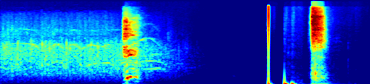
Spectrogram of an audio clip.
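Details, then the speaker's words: Adult sneeze, announced beforehand: after quiet background noise, a few short sharp bursts end in a forceful, partly muffled expulsive burst. "What an absolute mess. Can y'all imagine? And Cash Out, he's just sitting there like, yeah, what's going on? What we doing? Insane. I got to sneeze"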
